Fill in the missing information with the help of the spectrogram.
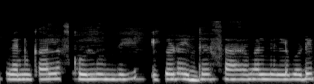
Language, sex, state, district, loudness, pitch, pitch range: Telugu, female, Telangana, Karimnagar, -19 LUFS, 235 Hz, 230-240 Hz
